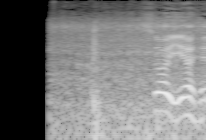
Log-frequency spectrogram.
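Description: Steady road traffic noise from a busy street of scooters, cars and auto-rickshaws, starting about half a second in, with a short knock near one second. A man's voice speaks a word near the end.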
